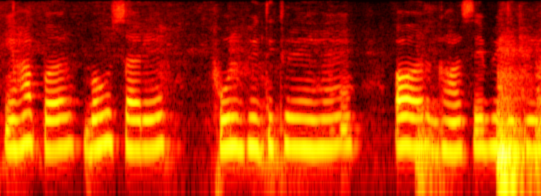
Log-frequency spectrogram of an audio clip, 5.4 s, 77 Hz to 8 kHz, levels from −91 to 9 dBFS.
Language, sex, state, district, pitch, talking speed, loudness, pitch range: Hindi, female, Jharkhand, Palamu, 245 Hz, 165 wpm, -19 LUFS, 235-250 Hz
